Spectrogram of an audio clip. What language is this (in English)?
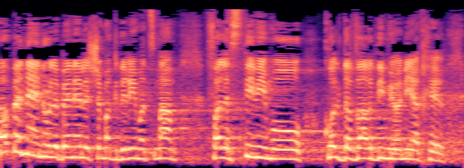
Hebrew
